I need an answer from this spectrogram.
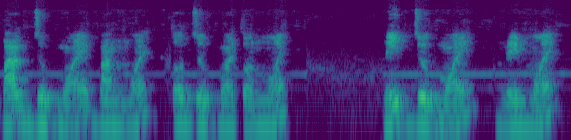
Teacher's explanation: এই অঘোষ অল্পপ্রাণ ধ্বনিগুলো হয় ঘোষ অল্পপ্রাণ ধ্বনি হবে অথবা এই ক্ষেত্রে নাসিক্য ধ্বনি হবে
